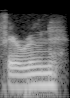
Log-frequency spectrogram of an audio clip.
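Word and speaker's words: Faerûn: But yeah, going between is it Faerun? Is that how you pronounce the Forgotten Realms world? Faerun.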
